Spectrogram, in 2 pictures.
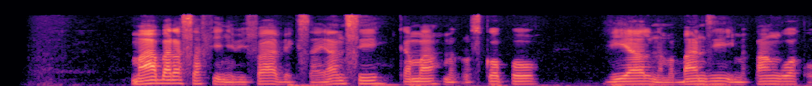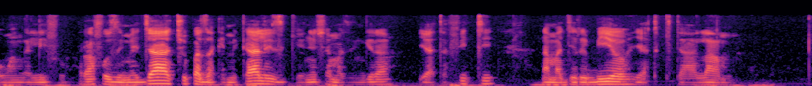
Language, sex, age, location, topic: Swahili, male, 36-49, Nairobi, education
